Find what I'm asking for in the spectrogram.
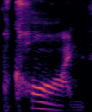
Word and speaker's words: pecan: And then you say the typical New Orleans way, pecan, A-W-N, pecan.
